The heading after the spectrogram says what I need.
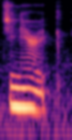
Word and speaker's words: generic: Y for example cytoplasm G sounds like J when it comes before EI i and y like generic I sounds like I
